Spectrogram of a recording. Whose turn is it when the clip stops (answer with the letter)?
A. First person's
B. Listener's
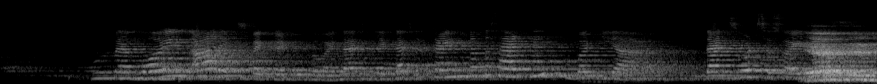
B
